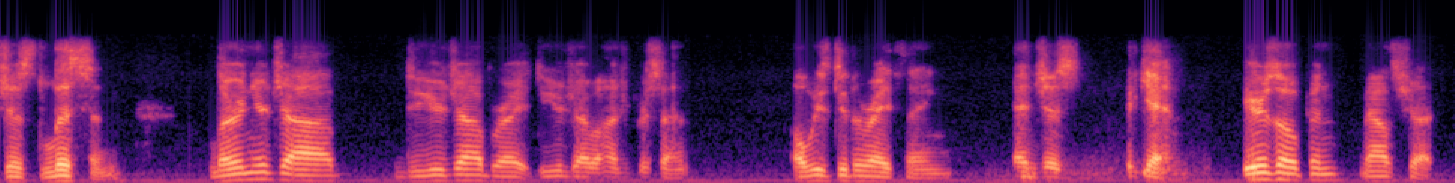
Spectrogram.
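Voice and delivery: ordinary talk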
